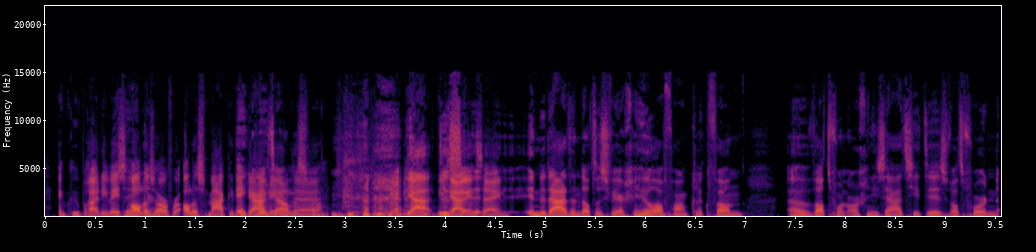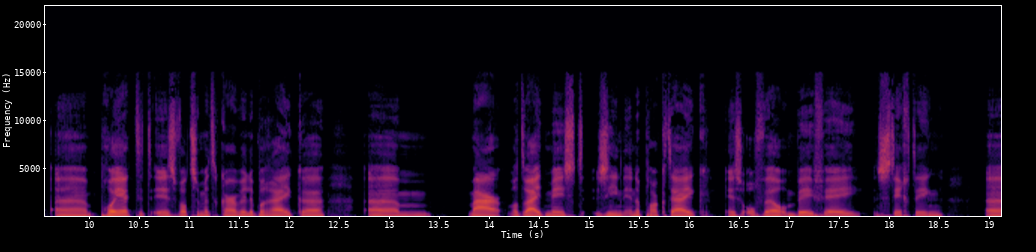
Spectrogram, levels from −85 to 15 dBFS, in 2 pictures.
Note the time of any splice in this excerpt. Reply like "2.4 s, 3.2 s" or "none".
none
